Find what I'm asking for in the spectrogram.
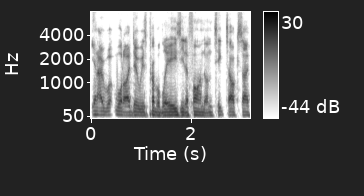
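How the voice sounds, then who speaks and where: A man with an Australian accent talks at a moderate pace in a very deep, low pitch on a very clean recording with a silent background. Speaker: radio host. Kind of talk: casual chat.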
